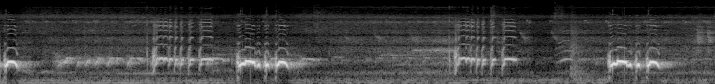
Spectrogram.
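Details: Big-voiced local zebra dove song, used as a lure for other zebra doves. Rolling, bubbling coos alternate with level drawn-out notes in phrases spaced a few seconds apart.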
